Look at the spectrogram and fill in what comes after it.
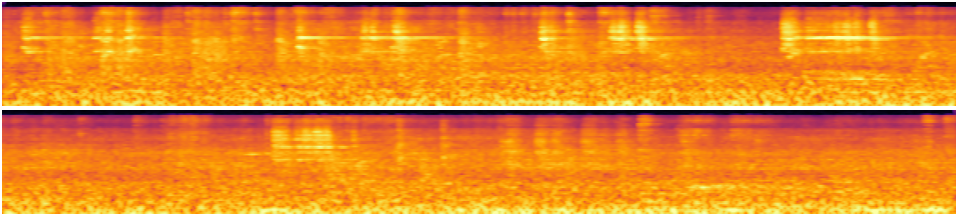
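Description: Freight cars of a CSX mixed freight train rolling slowly past: a steady low rumble of wheels on rail, with scattered clicks and several short, high-pitched wheel squeals.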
